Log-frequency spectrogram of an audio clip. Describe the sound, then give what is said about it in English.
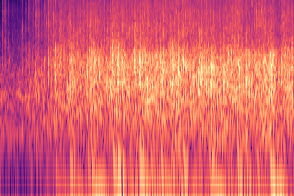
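Applause for a host coming on stage swells within the first half second into dense, steady clapping that holds at an even level to the end. “Give him a big hand, folks.”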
